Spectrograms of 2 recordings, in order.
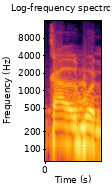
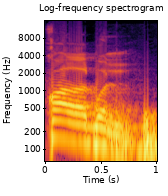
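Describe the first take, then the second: First: It starts with a plain front k sound. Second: It starts with a deep throaty q sound. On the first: The word means dog. The speaker calls it wrong. "Dog gitu, anjing itu, kalbun gitu" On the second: The word means heart. The speaker calls it right. "Bahasa Arabnya ya kolbun"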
